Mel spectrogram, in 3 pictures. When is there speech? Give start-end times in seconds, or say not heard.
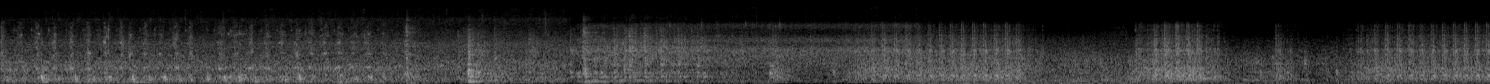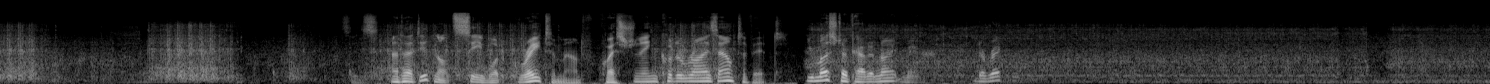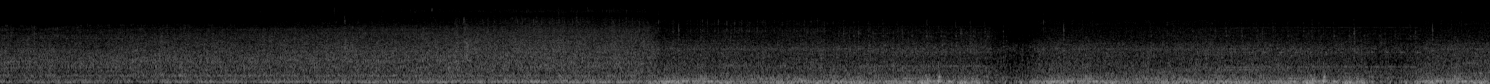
18.4-24.9.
